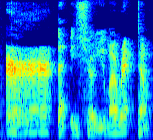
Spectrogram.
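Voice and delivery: loud lewd groan then leer; mock lewd groan. To a stranger, trying to be sexy, hammed-up lewd groan. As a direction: groan it like a seedy come-on. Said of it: "it wouldn't be like".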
